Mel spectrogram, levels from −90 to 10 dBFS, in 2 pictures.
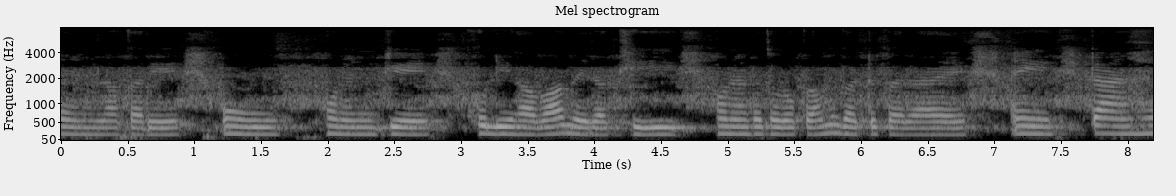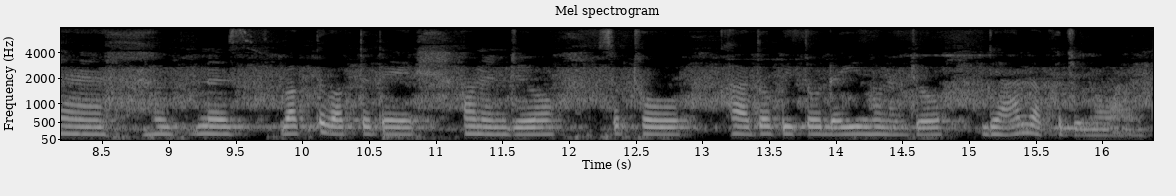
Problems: constant background noise, echo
